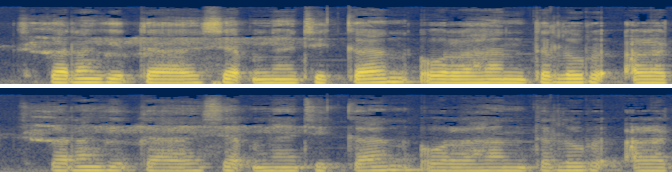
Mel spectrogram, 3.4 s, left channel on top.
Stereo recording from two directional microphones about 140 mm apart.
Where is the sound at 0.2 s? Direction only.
35° left (ahead or behind).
